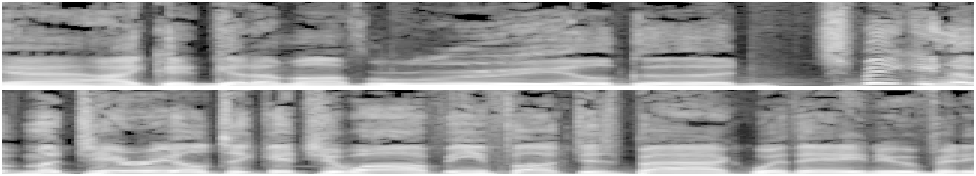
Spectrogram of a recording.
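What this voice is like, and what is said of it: Usual voice. Nothing is said of it.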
